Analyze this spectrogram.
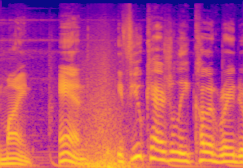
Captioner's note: screen whooshing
